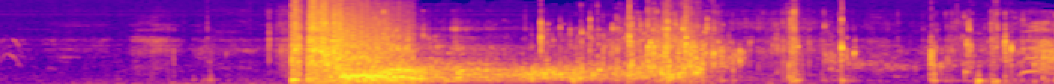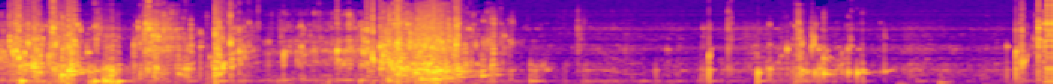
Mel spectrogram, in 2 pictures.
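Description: Water gurgling and splashing around a camera in a waterproof case as it moves through pool water, heard muffled through the housing. It comes in loud, uneven surges that begin about two seconds in, with a sharp splash at the very end.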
